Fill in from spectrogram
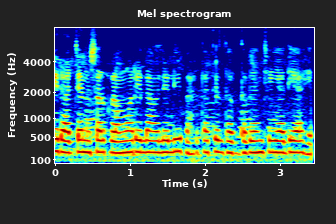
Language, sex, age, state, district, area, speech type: Marathi, female, 45-60, Maharashtra, Washim, rural, read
